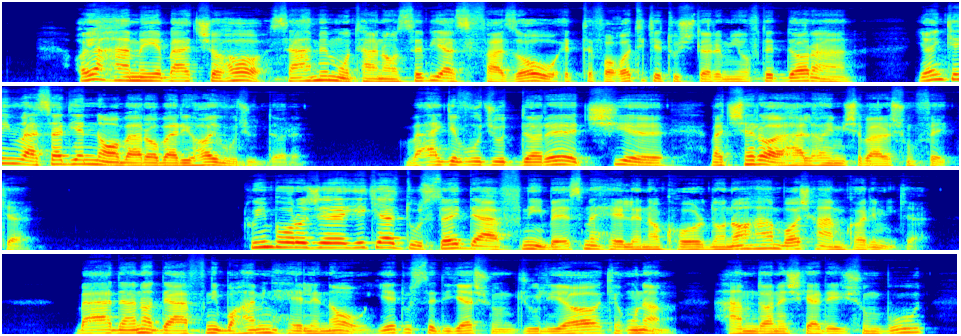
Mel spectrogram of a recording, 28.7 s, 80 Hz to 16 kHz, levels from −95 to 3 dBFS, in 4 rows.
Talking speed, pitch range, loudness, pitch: 145 wpm, 115-155 Hz, -20 LUFS, 135 Hz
